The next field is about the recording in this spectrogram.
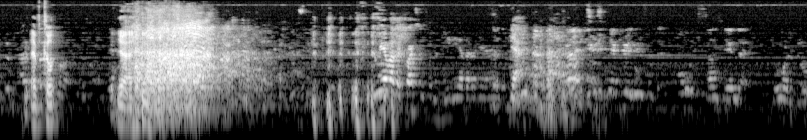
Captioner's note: laughter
